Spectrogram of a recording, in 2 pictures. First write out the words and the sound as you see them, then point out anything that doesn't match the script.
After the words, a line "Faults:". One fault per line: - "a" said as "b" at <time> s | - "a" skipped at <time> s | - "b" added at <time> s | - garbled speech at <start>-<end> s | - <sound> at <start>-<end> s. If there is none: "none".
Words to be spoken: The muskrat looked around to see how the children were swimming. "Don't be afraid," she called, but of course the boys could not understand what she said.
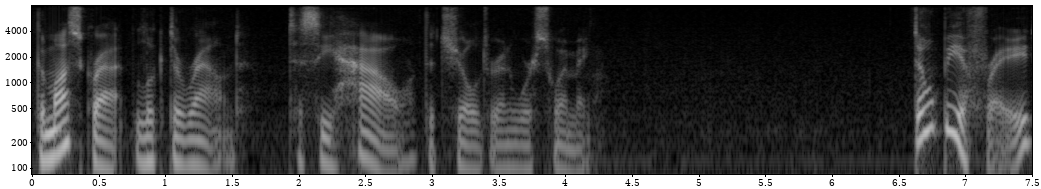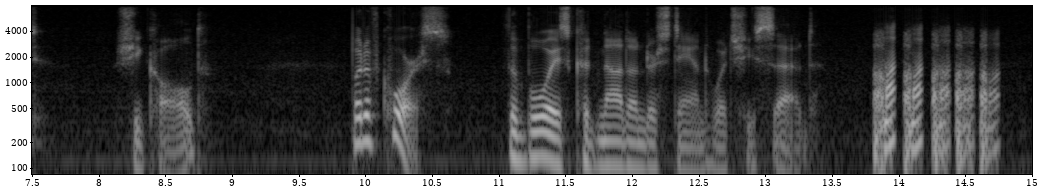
The muskrat looked around to see how the children were swimming. "Don't be afraid," she called, but of course the boys could not understand what she said.
Faults:
- laugh at 13.8-14.8 s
